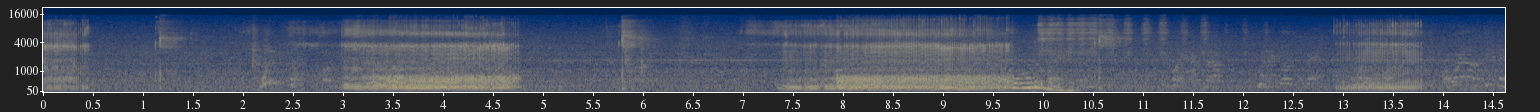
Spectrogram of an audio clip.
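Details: Snoring cat producing broad rasping breaths in three long bursts separated by quieter gaps, with faint clicks and room noise between them.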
